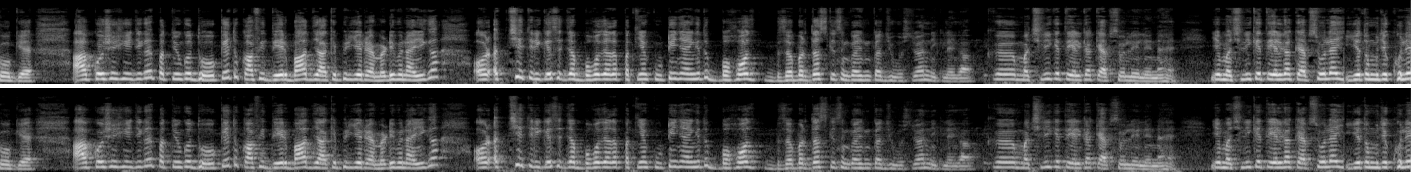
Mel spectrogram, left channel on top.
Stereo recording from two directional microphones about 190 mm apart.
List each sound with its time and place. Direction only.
0.0 s speech: 35° left (ahead or behind)
12.1 s speech: 35° left (ahead or behind)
